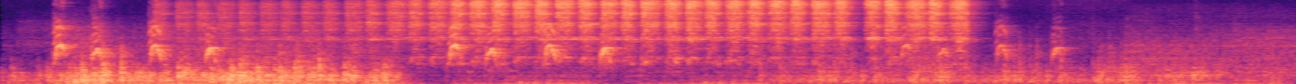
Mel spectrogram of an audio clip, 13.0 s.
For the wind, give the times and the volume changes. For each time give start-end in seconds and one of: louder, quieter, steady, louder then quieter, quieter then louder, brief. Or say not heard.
0.0-12.9 quieter then louder.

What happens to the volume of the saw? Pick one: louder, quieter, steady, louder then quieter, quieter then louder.
louder.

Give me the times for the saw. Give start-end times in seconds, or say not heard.
1.5-9.7.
